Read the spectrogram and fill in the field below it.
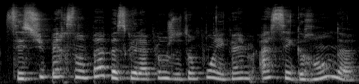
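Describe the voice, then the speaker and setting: Woman, high voice, chatty and enthusiastic, casual unboxing vlog. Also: moderate pace, darkish tone. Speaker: craft vlogger.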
